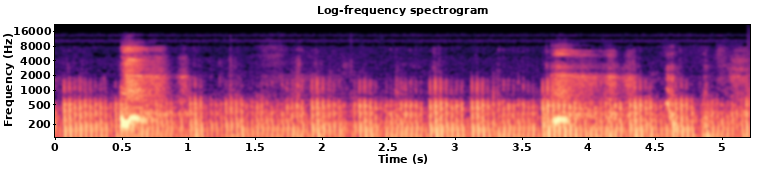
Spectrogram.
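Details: Female F2 Savannah cat kneading a pillow and purring loud in excitement at her owner's return home; continuous low rumbling purr, broken by two brief brighter bursts of human voice near the start and after three and a half seconds.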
